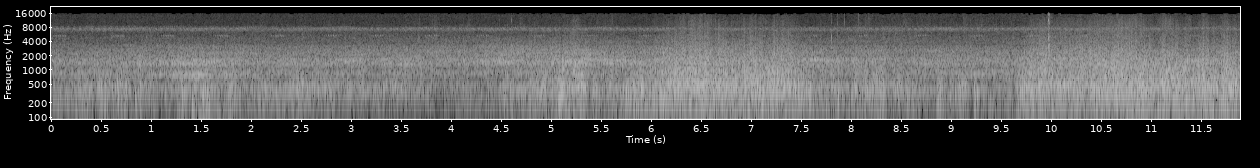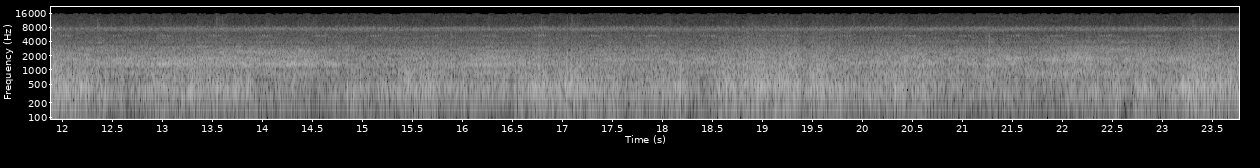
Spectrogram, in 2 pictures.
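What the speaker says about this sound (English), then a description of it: "This Sanford King Air is going to depart." A Beechcraft King Air operated by Sanford departs from Sioux Falls airport, its turboprop engine noise a steady broadband roar that swells and holds loud, with no voices present.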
